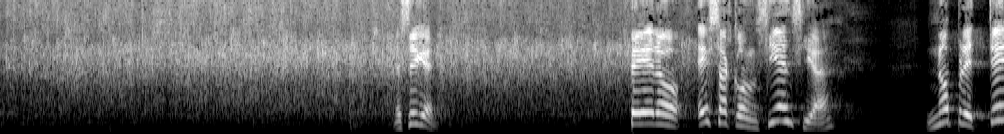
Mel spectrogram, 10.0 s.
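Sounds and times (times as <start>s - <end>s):
audience clapping: 0.0s - 8.0s
speech: 3.9s - 4.5s, 6.3s - 8.4s, 9.3s - 10.0s.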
